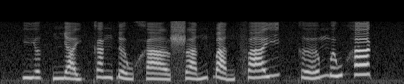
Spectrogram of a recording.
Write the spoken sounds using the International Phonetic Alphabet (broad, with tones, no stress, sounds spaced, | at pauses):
j ə˨˩ k̚ ɲ a˨˩˨ j k a˧ ŋ ɗ ə˨˩ w x aː˨˩ ʂ a˨˩˦ n ɓ a˨˩˨ n f a˧˥ j | k əː˨˩˦ m ə˧˥ w h a˦˥ k̚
